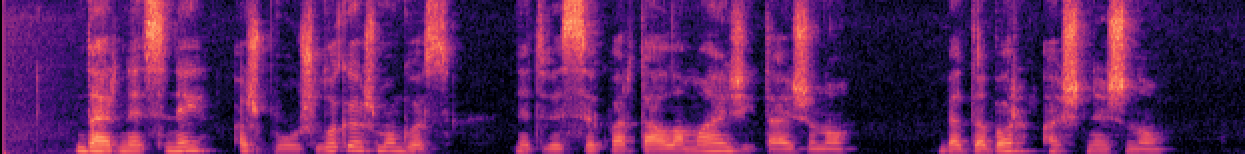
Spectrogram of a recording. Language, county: Lithuanian, Vilnius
